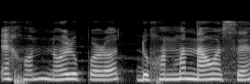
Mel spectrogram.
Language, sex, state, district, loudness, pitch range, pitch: Assamese, female, Assam, Kamrup Metropolitan, -16 LUFS, 220-250 Hz, 235 Hz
